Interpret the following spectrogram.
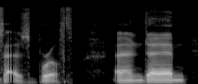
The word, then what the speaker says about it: Brough: We pronounce that as Brough, and it's where the British Aerospace Factory is, as you know, manufacturers of military equipment and so on and so forth.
